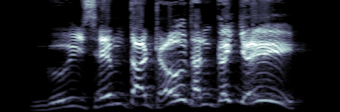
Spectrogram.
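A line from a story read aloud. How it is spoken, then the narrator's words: Roaring. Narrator (Vietnamese): Ô Cổ gào một tiếng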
